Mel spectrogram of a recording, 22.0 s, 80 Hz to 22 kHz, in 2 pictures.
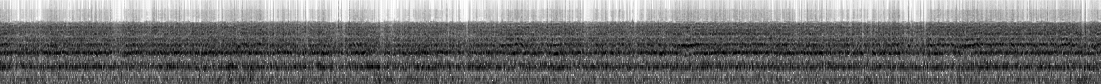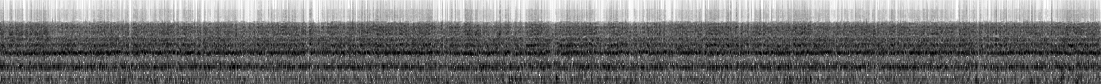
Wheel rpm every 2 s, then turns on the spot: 230, 230, 230, 230, 230, 230, 240, 230, 230, 230, 230.
none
